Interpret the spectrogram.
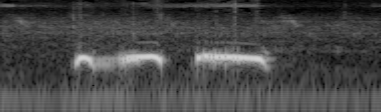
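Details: Spotted dove calling as a quick-attracting lure, a single pair of smooth mid-pitched coos, the second longer and gently falling, with a soft low hum beneath.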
